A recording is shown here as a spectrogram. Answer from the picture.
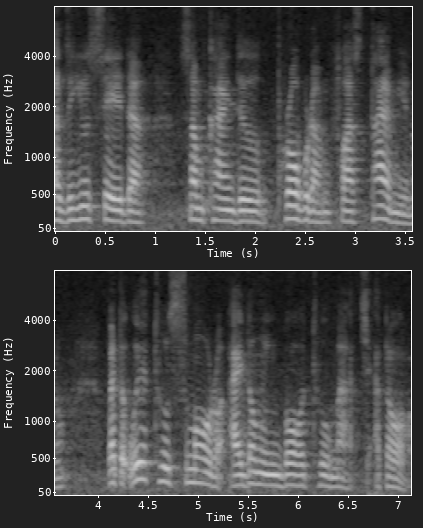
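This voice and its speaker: A woman with a Japanese accent and lively intonation. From Taiwan. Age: 80s+. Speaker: costume designer. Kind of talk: oral history interview. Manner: halting.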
